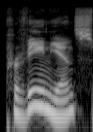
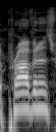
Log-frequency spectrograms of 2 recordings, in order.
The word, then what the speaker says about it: provenance: about the word provenance which some people pronounce provenience but uh I prefer to pronounce it uh provenance we're going to talk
